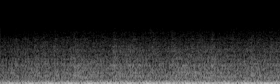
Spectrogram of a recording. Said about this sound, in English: There it is, the submarine we are about to visit. Out in the open and with the engine running.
